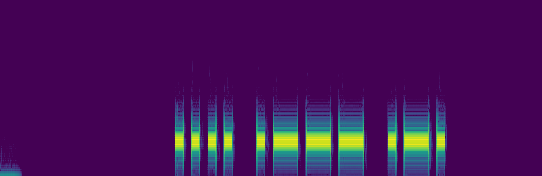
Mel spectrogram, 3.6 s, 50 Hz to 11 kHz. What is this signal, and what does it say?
Morse code, heard as a keyed tone, about 21 wpm, 700 Hz. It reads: HJR
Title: USA Call Sign Postfixes - 3 Letters 22wpm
